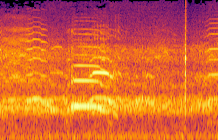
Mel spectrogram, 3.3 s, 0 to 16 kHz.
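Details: In December 2022, thousands of common cranes wintering in Israel's Hula Valley call together in a dense chorus of overlapping trumpeting, bugling notes, with one rising call standing out and a sharp click near the end.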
